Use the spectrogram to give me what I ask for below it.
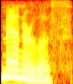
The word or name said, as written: mannerless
